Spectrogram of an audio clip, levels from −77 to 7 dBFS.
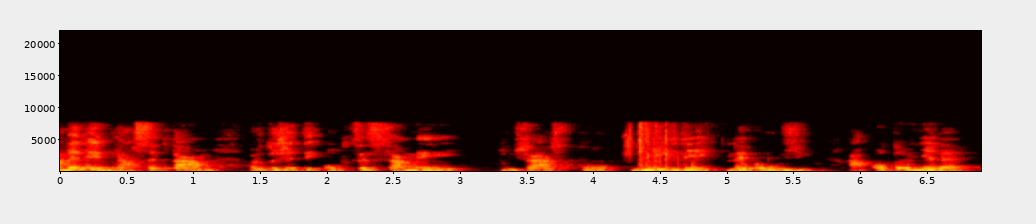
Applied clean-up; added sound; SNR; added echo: classical method WPE with log-MMSE.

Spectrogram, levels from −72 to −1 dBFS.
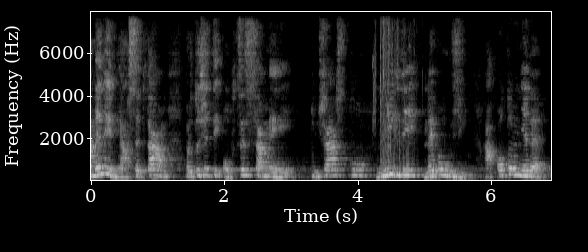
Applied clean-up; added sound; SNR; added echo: neural separator model SepFormer DNS4.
